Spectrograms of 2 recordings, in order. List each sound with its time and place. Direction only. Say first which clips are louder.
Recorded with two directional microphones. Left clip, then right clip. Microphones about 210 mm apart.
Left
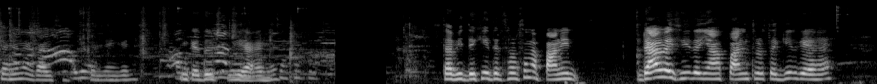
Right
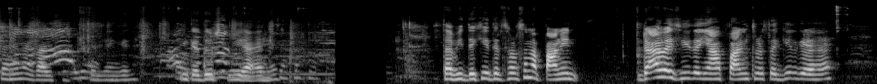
0.0 s a woman's voice: right 2 dB; 5° left (ahead or behind)
0.3 s a child's voice: right 7 dB; 20° right (ahead or behind)
0.6 s a child's voice: right 4 dB; 30° left (ahead or behind)
1.0 s a woman's voice: right 2 dB; 5° left (ahead or behind)
4.1 s a woman's voice: right 3 dB; centre (ahead or behind)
